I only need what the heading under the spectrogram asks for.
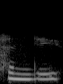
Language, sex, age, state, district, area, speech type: Dogri, female, 18-30, Jammu and Kashmir, Jammu, urban, conversation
